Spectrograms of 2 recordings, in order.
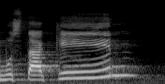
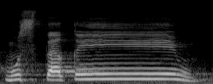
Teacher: Bibir dirapatkan karena huruf mim itu makhrajnya baina syafatain, di antara dua bibir atas dan bawah, rapatkan. Mustaqim. Rapat bibir.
